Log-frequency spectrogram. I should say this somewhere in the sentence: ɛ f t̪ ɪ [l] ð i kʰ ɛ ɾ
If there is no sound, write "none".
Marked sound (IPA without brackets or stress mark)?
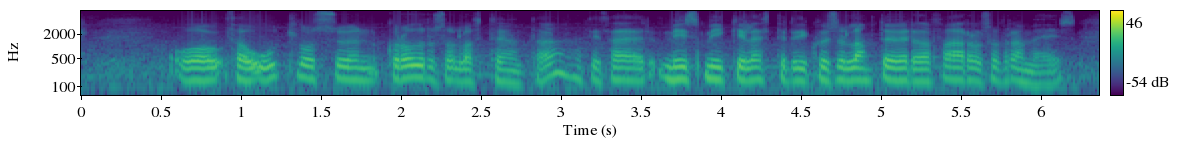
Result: ɾ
